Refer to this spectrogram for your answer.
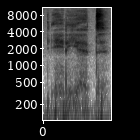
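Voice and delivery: very soft whisper; whispered self-scolding. Real, not acted. Talking to himself while he edits this, whispered self-insult. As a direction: whisper it privately to yourself. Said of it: "I'm talking to myself".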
